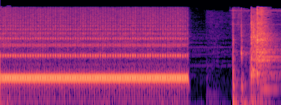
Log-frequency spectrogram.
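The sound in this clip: A steady telephone tone plays while a call is being placed. One unbroken, even hum holds for about two seconds, then cuts off sharply, followed by a brief click and a short burst of noise.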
